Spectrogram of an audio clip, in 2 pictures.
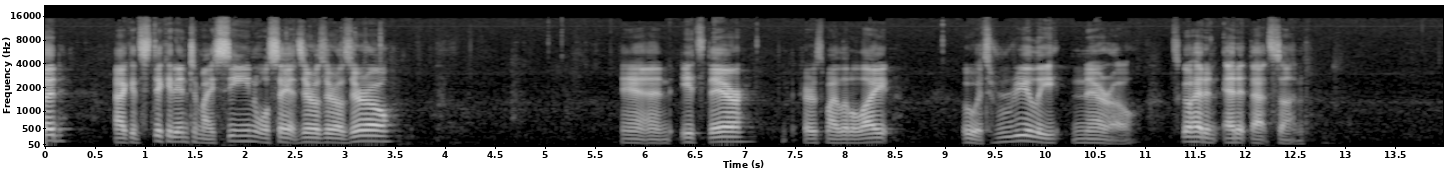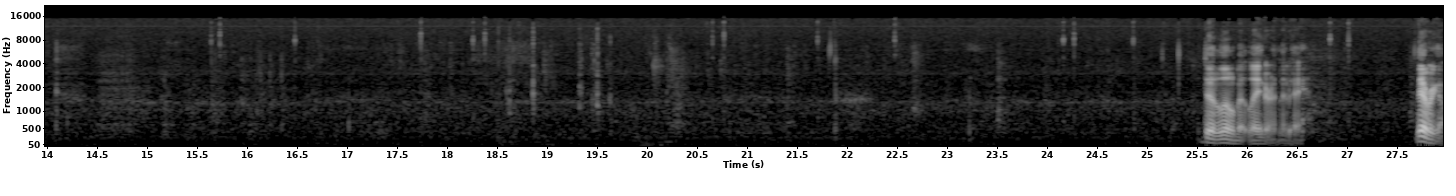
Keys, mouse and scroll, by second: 2.1-3.5 typing, 4.8-5.2 typing, 5.2 click, 6.7 click, 9.0 right click, 11.8 click, 15.8 click, 17.7 click, 18.2-19.3 typing, 18.4 click, 20.8 click, 22.5 click, 24.3 click, 25.6 click, 27.0 click.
